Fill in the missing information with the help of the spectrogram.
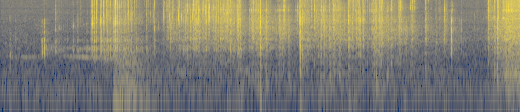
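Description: A metal knife cuts into the grid-scored surface of a solid mint green soap bar held in the palm, slicing it into small cubes. Bright, crunchy scraping and crisp cutting crackles come in quick bursts. A louder, sustained scrape closes the clip.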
